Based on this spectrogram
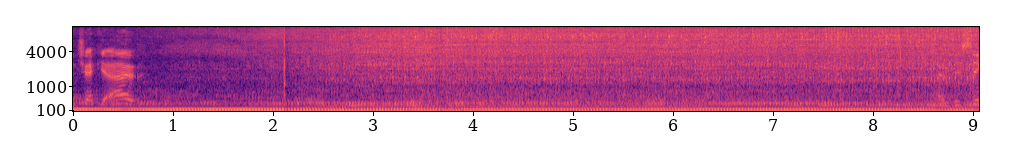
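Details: Stage 3 VW Golf R Mk7, first start after months standing, with 980cc multi-port injectors and an RPC intake manifold fitted, not yet mapped: loud low drone at idle with a slightly lumpy beat; rough running with the throttle body not attached.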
